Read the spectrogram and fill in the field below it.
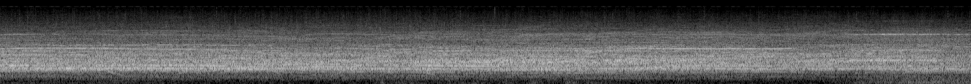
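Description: Young women sing in unison through microphones.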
